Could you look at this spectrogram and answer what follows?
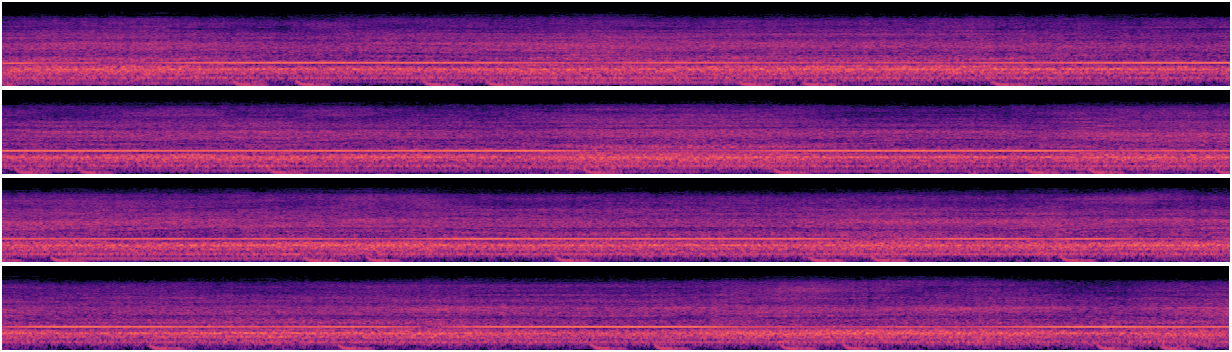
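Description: A hair dryer blows steadily on puppet craft material, a loud continuous whirring hiss with a constant high whine that holds unchanged throughout, with no voices.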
